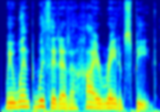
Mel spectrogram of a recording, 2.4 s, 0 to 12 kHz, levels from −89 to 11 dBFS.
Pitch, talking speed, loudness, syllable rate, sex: 140 Hz, 250 wpm, -17 LUFS, 4.7 syllables/s, male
